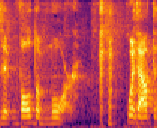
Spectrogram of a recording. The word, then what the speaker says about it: Voldemort: But J.K. Rowling had actually once said that it was supposed to be pronounced Voldemort with a silent T.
